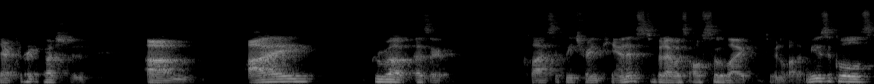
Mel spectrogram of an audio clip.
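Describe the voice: A man's bright, sharp voice at a fairly low pitch, with lively intonation, a moderate pace and audible room echo.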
